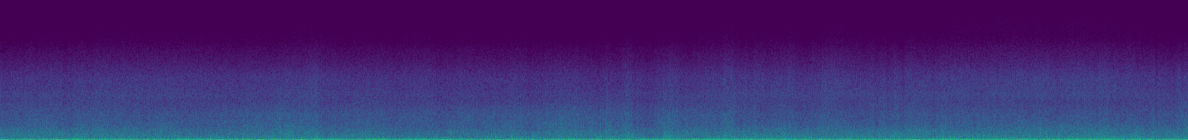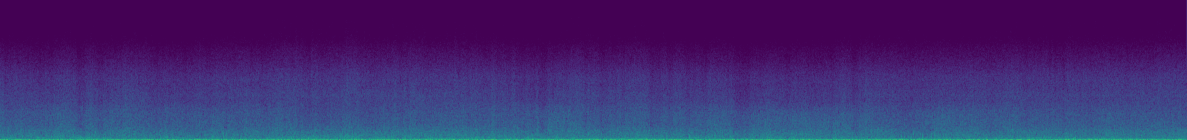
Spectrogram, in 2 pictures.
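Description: Steady wind noise buffeting the microphone of a moving car, a heavy low rumble with a hiss above it and no clear engine note.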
